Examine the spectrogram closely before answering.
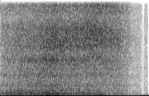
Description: inhale

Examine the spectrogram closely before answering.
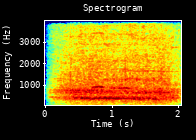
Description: boo crowd

